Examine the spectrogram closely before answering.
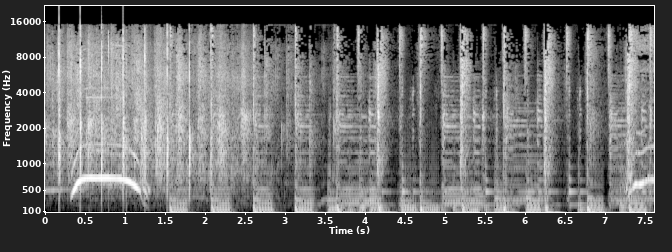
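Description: An audience at a KBS radio public broadcast in the live studio Kong applauds loudly and steadily for a live song performance, over a punchy, rhythmic bass-heavy beat that kicks in after a brief rising electronic tone.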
